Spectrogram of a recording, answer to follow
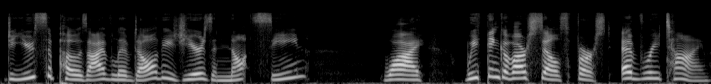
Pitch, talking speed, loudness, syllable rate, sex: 240 Hz, 150 wpm, -19 LUFS, 4.8 syllables/s, female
